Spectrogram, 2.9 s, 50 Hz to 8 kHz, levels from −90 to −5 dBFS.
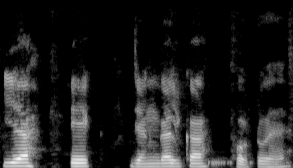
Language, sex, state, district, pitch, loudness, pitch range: Hindi, male, Bihar, Lakhisarai, 145 Hz, -23 LUFS, 135-155 Hz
